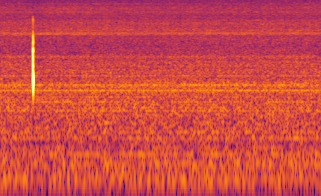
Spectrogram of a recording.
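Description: Steady background hiss with one short, sharp click about half a second in.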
